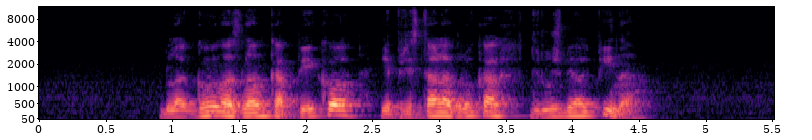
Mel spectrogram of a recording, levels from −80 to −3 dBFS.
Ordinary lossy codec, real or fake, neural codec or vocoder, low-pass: none; real; none; none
